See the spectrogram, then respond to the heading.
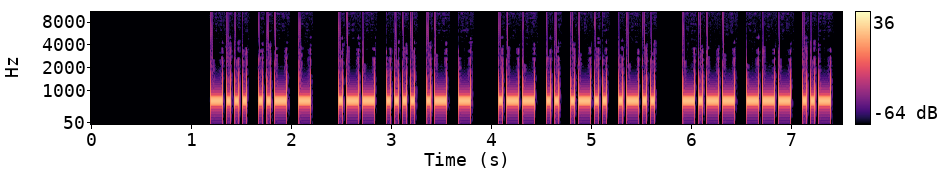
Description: Morse code, heard as a keyed tone, about 30 wpm, 700 Hz. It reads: BUT WHAT WILL YOU
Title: Sentences from Top 100 Words 30wpm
